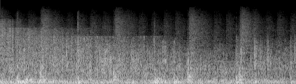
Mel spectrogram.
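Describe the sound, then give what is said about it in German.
A loud, continuous battle-like din of cannon thunder and musket fire, as used in a monster military music concert in Boston, with deep rumbling booms overlapping with sharper cracks every second or so, with no voices. “Abgestimmte Ambosse, Glocken, Musketenfeuer und Kanonendonner werden wieder ihre geschmacklose Rolle spielen.”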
